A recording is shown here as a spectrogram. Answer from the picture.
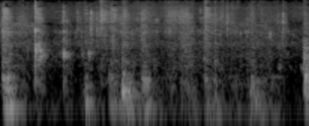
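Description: Two puppies eating dry kibble from a metal bowl: irregular chewing and crunching with scattered clicks, strongest in the first two seconds.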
